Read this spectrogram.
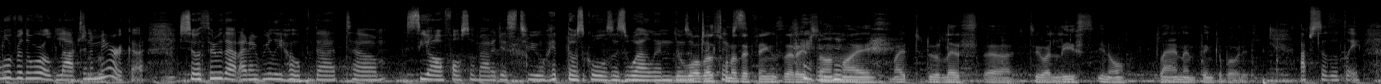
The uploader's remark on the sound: Live from SHD 2023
